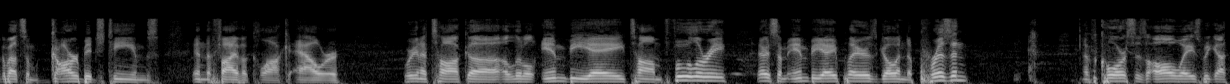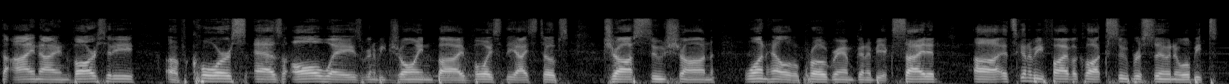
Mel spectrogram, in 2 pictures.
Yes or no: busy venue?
yes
